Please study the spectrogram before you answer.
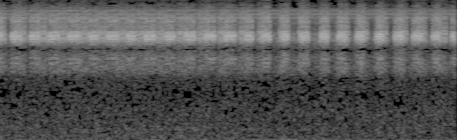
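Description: A cicada's high, dry buzz runs on without a break, throbbing in quick regular pulses.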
